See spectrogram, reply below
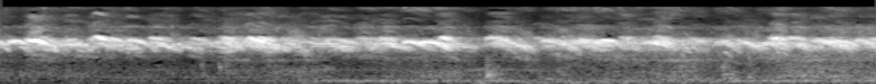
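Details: Purple martin young begging at dusk as both parents feed them before bedtime; a dense, continuous chorus of overlapping high chirps and chattering notes, rising and falling in loudness.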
